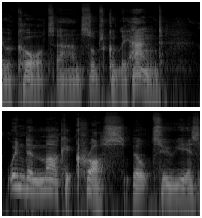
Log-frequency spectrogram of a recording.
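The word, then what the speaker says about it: Wymondham: Just like in the Herafordshire episode of this series, we start off with a trick pronunciation. In this case, from the town of Windom. Yes, the first M and the O may be silent, but the town's architecture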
